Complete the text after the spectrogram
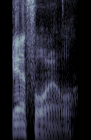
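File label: "airfoil", British English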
